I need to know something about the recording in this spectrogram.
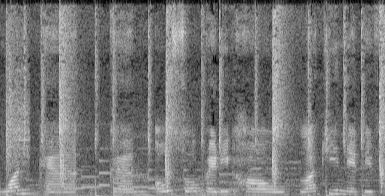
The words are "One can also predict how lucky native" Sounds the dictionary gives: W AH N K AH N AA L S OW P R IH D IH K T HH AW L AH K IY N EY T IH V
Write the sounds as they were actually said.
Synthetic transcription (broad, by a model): W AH N K AH N AA L S OW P R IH D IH T HH AW L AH K IY N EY T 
